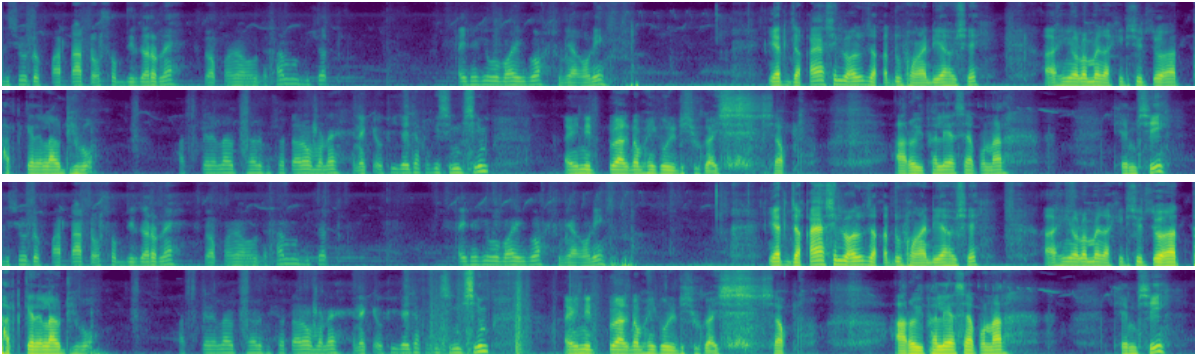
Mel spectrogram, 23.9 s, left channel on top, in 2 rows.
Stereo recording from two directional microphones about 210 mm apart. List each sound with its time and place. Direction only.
0.0 s speech: 5° left (ahead or behind)
4.7 s speech: 15° left (ahead or behind)
7.1 s a sound: 10° right (ahead or behind)
7.9 s speech: 20° right (ahead or behind)
10.4 s speech: 10° left (ahead or behind)
11.4 s speech: 20° right (ahead or behind)
13.2 s speech: 5° left (ahead or behind)
16.6 s speech: 10° right (ahead or behind)
22.4 s bird: 5° right (ahead or behind)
